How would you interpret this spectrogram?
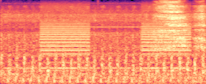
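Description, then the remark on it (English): A helicopter runs steadily, its engine whining over the rapid, rhythmic chop of the rotor blades, loud and continuous with no voices. “But, well, we've got a working helicopter now.”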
